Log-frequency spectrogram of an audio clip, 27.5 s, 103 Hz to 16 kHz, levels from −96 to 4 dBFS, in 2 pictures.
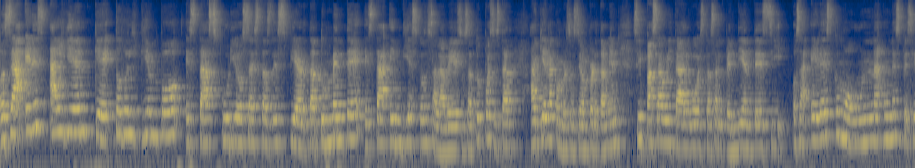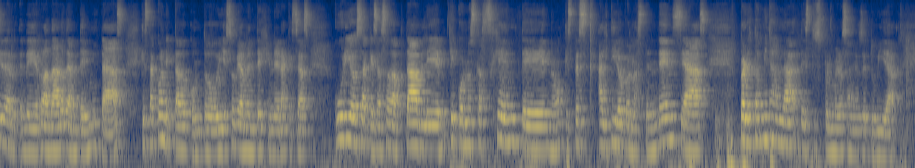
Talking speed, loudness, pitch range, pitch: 190 wpm, -27 LUFS, 185-235 Hz, 210 Hz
